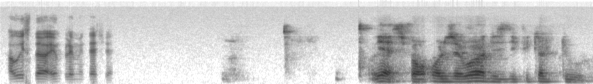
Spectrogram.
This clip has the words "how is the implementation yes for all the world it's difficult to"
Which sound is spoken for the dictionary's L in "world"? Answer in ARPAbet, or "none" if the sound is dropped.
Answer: none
